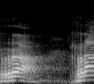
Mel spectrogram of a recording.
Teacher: जो आपकी जीभ की नोक होती है, रा रा बोलोगे तो वाइब्रेट कर रही होगी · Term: प्रकंपित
